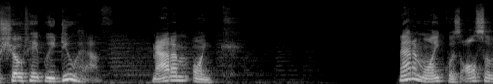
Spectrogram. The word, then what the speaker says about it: Madame: truly your home although I'll be calling her Madame oink she insists that the proper pronunciation is mad on she would always correct Chuck-E-Cheese when he introduced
